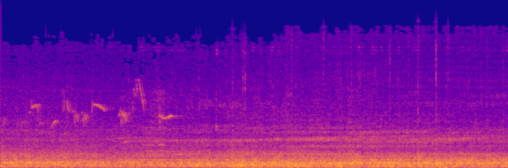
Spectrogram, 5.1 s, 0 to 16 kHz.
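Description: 1:25-scale model train running along its track, a steady rolling rumble with a faint high tone from the wheels on the rails.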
